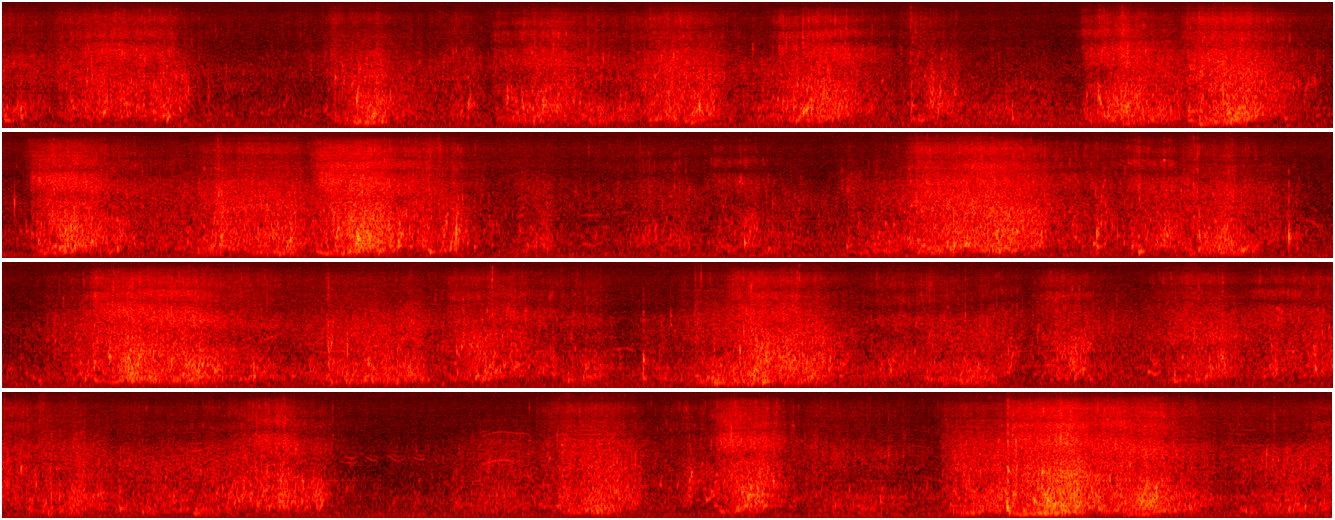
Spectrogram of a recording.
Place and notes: Carkeek Park
Tiny wavelets brush the shore as the sun sets on a calm December day at this waterfront park.
Major elements:
* Wavelets
* Mallards and seagulls
* Beachcombers
* Seaplanes
* Alas, no Burlington-Northern train (which runs along the waterfront)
